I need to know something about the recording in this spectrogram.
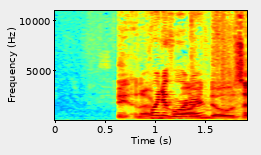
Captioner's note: speaking French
